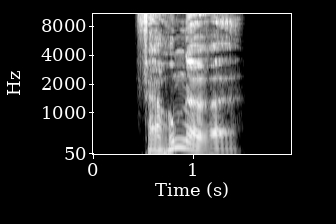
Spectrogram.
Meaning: inflection of verhungern: 1. first-person singular present 2. first-person plural subjunctive I 3. third-person singular subjunctive I 4. singular imperative
- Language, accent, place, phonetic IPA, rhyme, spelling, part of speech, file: German, Germany, Berlin, [fɛɐ̯ˈhʊŋəʁə], -ʊŋəʁə, verhungere, verb, De-verhungere.ogg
